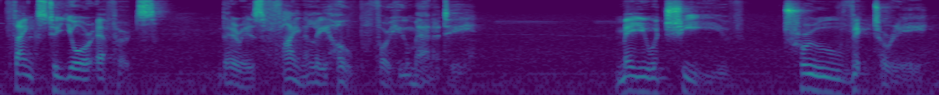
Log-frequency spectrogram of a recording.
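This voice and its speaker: A man's voice: low-pitched, slow, vocal fry, slight background noise, full character voice. An actor playing a male commander leaving a final recorded message to his troops in a video game. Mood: somber. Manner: steady, heartfelt address to troops. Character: fallen male commander's recorded farewell, steady and caring. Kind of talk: video game cutscene dialogue.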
